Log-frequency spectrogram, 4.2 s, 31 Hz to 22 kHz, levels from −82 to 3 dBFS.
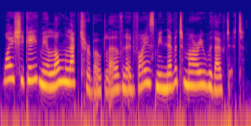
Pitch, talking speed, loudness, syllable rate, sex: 260 Hz, 245 wpm, -16 LUFS, 6.2 syllables/s, female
